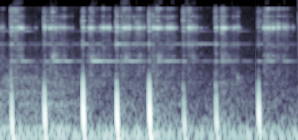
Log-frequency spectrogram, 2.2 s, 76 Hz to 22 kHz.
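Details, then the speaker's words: Ford Ranger 3.0 V6, lower idler pulley removed and hand-spun: dry, regular click about four times a second as it coasts down; worn bearing causing the squeak, pulley needs replacement. "if I take that and spin annoying finger you could hear that noise"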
